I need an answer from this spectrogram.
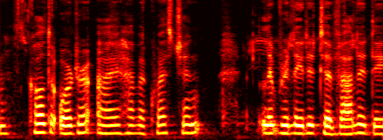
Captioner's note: speaking French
